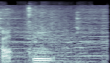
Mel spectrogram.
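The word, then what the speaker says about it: 六: The number most likely is pronounced with the Chinese pronunciation, the most common one when it's on its own, so yeah, Roku.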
